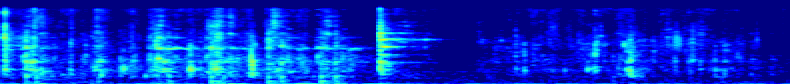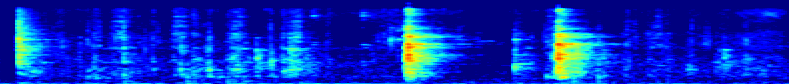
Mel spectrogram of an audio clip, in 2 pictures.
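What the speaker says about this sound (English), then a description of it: "Now we're just going to stir it around. Okay, I'm going to use my dough whisk." A dough whisk stirring muffin batter in a bowl, repeated rhythmic scraping and clinking strokes close by, with a couple of sharper knocks against the bowl near the end.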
